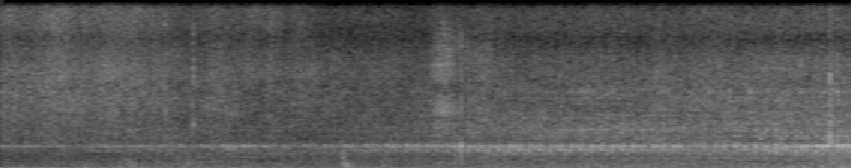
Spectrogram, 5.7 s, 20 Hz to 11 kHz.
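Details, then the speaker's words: 2017 Toyota Hilux 2.4 D4-D diesel club cab, 6-speed manual, 42,970 miles, bonnet open; steady, even diesel clatter at idle with low rumble, no knocks or misses: engine ticks over nicely, normal idle. "And then obviously opens up under the bonnet. You can hear it ticking over nicely."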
